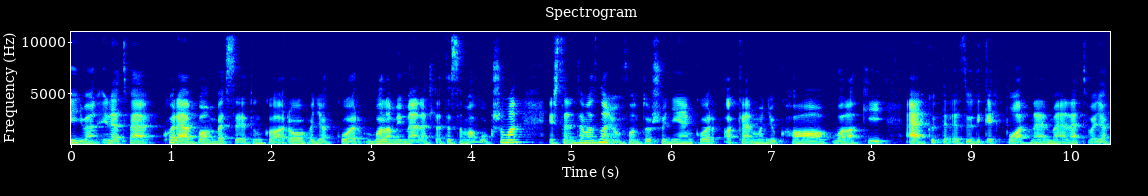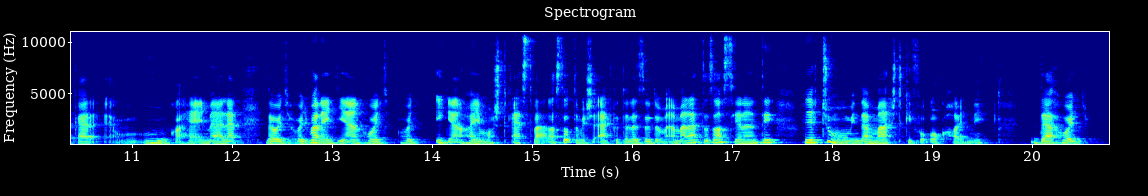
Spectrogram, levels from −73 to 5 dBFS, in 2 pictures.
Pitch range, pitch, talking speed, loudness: 170-195 Hz, 180 Hz, 180 wpm, -29 LUFS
